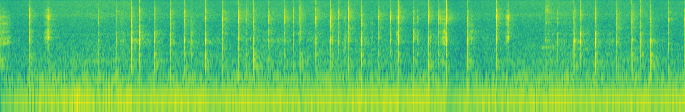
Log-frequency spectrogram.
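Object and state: Cardboard gift card holder.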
